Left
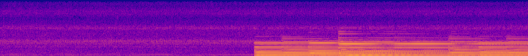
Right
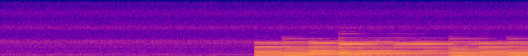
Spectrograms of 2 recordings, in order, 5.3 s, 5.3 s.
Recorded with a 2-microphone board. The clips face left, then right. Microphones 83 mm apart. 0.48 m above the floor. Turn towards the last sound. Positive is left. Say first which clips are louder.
# even
turn(degrees=-10)  # may be behind; listen again after turning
